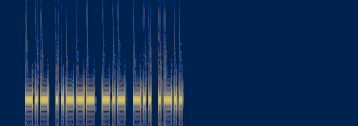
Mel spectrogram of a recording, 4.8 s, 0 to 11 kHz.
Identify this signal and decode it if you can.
Morse code, heard as a keyed tone, about 34 wpm, 700 Hz. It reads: K2KDL
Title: USA Call Signs - 5 Characters - Repeated 2x - 35wpm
